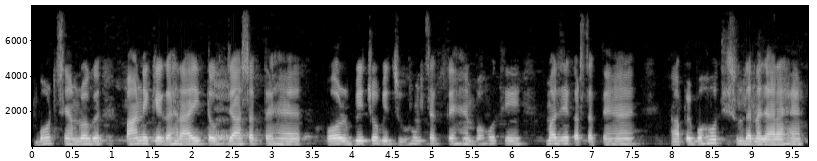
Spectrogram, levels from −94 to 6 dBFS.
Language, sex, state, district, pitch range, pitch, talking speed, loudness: Hindi, male, Bihar, Lakhisarai, 150-165 Hz, 155 Hz, 190 wpm, -16 LUFS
